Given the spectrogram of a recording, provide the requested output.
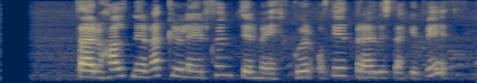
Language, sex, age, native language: Icelandic, female, 40-49, Icelandic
